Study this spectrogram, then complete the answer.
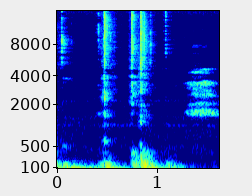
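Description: Typing on a computer keyboard, a few close, soft key clicks in a short uneven burst, heard alone over a faint low hum.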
